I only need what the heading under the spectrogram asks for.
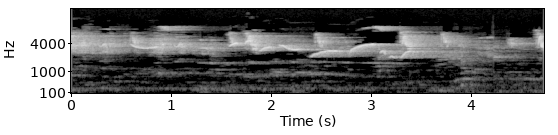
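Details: Philippine magpie-robin recorded 14 April 2022 sings a rich, varied run of clear whistles and slurred rising notes, phrases tumbling one after another with scratchy chirps between.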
